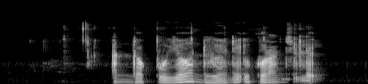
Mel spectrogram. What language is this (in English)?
Javanese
